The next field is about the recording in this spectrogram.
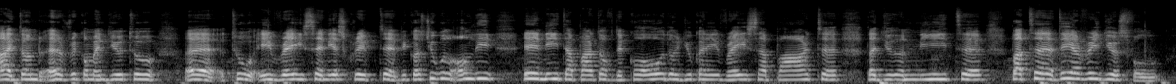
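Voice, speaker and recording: A woman's fairly high voice in a monotone, flat intonation at a moderate pace. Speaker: workshop instructor. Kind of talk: tutorial. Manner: halting, many fillers.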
